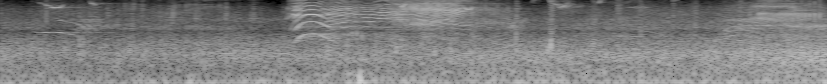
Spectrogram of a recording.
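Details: Swimming, playful dolphins in open sea: a single bright whistle rising and falling, followed by a rapid buzzy burst, then faint chirps against background surf hiss.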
